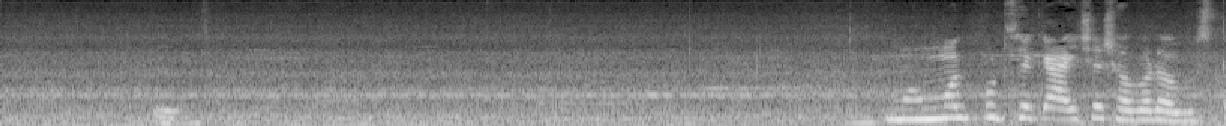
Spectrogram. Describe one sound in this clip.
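A woman talks close by.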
